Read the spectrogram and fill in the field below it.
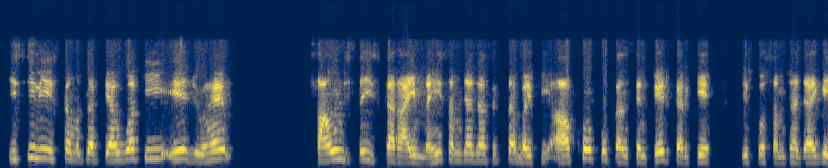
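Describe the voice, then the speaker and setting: A man's voice: high-pitched, dry recording. A man teaching, explaining exam questions step by step and mixing Hindi with English terms, asking and answering his own questions. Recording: dry, tinny phone-like sound.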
